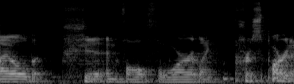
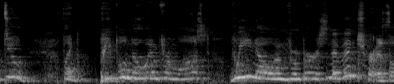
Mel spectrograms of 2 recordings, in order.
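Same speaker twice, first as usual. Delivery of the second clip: higher, excited fanboy gush; imitating excited friends; 11 semitones higher, 4 dB louder, faster than usual. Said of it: "that made them really excited".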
